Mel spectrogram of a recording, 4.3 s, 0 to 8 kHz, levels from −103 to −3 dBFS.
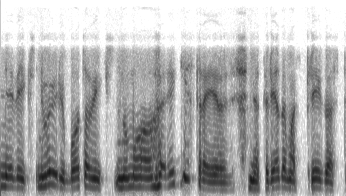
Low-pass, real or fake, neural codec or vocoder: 7.2 kHz; real; none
